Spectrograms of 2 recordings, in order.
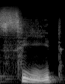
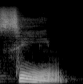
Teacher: when we have a vowel before any nasal in English the vowel kind of becomes nasalized and that's because of the effect of the nasal sound after · the EE vowel is an oral vowel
